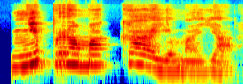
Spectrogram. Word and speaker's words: непромокаемая: For example, the word непромокаемая, waterproof. Давайте напишем. Непромокаемая. So here A is stressed, not O. So I will pronounce this O as A.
